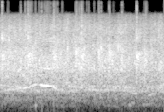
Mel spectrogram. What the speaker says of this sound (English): the crowd are really buzzing here at the Jatemans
